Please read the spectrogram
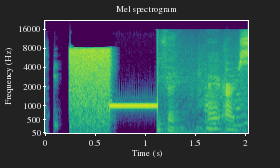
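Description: TV-static hiss used as an edit transition: a loud burst of even white noise about half a second long. It is followed by a steady high beep of about half a second, then speech begins.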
